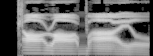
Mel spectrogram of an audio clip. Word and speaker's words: корабль: The word karabl, pronounced karabil, means ship in Russian.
